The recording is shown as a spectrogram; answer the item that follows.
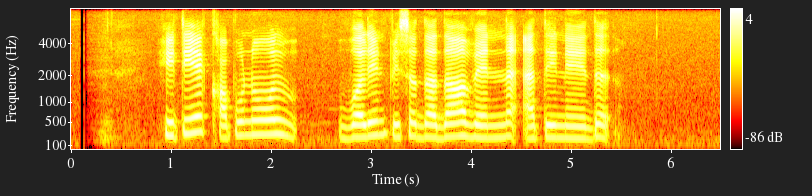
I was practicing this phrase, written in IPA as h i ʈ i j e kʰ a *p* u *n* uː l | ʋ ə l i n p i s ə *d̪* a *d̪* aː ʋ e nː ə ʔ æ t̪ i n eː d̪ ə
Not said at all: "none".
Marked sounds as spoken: p, n, d̪, d̪

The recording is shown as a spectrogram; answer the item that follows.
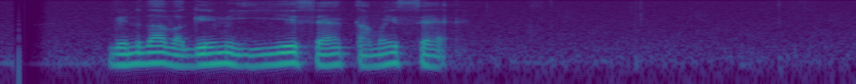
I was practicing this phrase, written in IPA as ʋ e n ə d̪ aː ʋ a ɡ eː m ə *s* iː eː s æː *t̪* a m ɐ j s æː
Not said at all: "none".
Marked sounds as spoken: none, t̪

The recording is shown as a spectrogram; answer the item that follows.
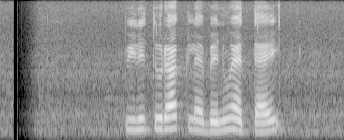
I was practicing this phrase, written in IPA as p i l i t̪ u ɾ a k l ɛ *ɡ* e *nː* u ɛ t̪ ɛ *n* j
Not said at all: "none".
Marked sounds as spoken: b, n, none

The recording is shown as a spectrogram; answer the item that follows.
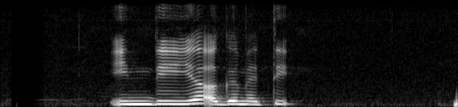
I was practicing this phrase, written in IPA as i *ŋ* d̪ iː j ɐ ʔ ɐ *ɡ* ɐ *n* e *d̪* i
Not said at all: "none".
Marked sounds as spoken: n, ɡ, m, t̪

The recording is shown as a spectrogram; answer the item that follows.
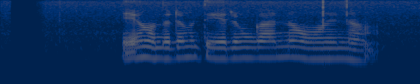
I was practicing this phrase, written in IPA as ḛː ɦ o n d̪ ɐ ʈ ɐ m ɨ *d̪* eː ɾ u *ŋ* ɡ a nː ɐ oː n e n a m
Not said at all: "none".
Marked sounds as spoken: t̪, m

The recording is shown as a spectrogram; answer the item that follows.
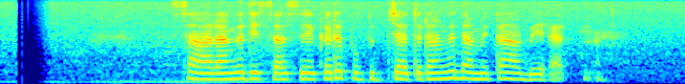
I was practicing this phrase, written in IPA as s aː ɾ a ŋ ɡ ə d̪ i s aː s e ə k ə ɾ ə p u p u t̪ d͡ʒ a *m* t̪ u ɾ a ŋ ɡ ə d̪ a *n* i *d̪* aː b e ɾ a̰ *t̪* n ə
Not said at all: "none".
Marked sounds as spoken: none, m, t̪, t̪

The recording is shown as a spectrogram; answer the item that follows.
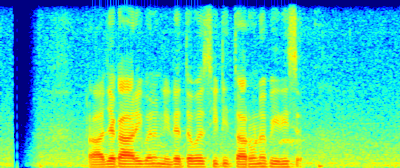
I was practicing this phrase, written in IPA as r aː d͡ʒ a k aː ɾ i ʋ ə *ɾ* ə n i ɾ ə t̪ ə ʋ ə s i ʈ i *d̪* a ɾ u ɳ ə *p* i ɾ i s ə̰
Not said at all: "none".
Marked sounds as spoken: l, t̪, p

